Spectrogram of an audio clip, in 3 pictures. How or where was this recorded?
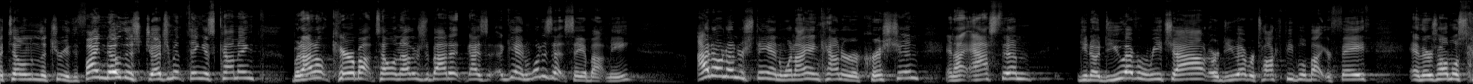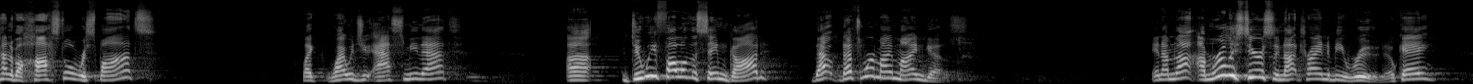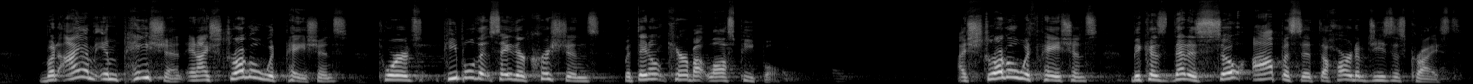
large echoing room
